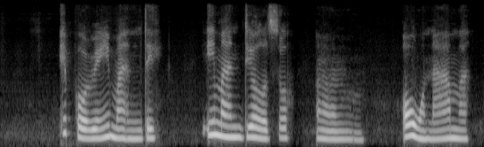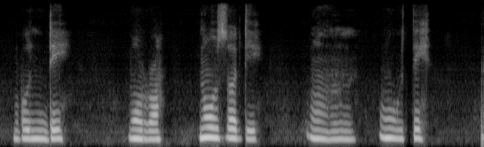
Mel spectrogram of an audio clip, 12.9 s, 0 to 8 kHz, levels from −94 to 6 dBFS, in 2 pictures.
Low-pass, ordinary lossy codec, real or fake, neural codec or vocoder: 7.2 kHz; none; fake; codec, 16 kHz in and 24 kHz out, 0.8 kbps, FocalCodec, streaming, 65536 codes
